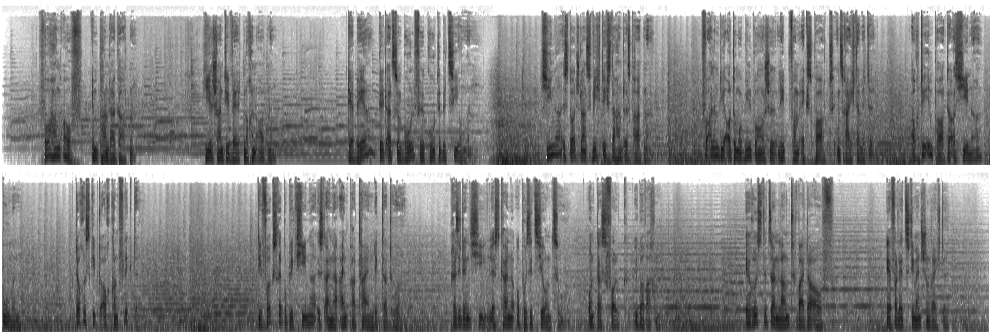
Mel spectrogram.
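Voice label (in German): Kommentar, Sprecher, Männer; Wir Deutschen und China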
